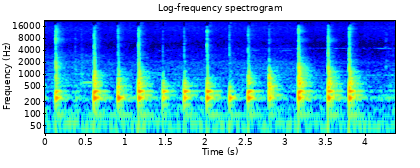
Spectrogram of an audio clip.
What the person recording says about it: there's more like variation to the sound of it. So like there's bass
